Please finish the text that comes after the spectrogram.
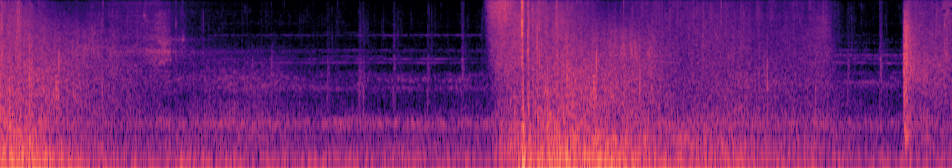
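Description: A Confringo fire spell explodes in Hogwarts Legacy: a sharp, loud blast with a rumbling tail, followed later by a smaller pop, over low background noise.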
